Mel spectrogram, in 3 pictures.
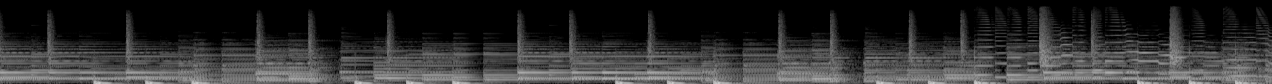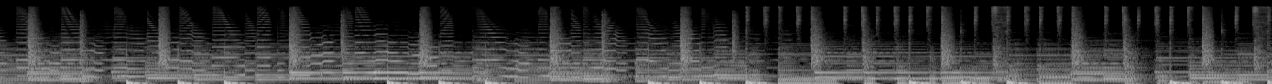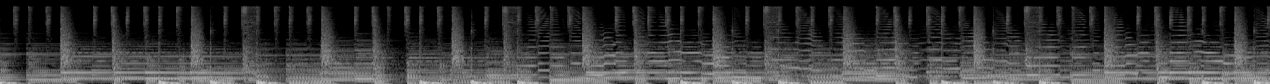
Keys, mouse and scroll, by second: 1.4 click, 3.7 click, 11.4 click, 17.7 click, 20.6 click, 21.1 shift+h, 25.0-28.7 drag, 31.8 shift+Num_Lock, 31.9 click, 32.0-32.3 shift+drag, 34.4-34.8 drag.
